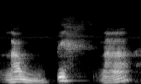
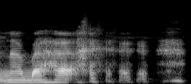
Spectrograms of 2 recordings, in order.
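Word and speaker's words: نَبِّهْنَا: jadi Ma'ul Bih jadi nabbihna engkau Sadarkan Kami boleh engkau ingatkanlah kami Oke begitu ya widawardardah nabaha bukan Nab nabaha bukan ya Mbak Wida ya Jadi dibacanya nabbih nah begitu ya jadi engkau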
